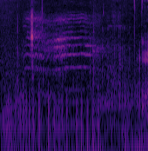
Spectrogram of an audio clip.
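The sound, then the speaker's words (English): A household cat named Drea lets out a single drawn-out meow, moderately loud, its pitch gliding downward before fading, over a steady low background rumble. “Sorry, our cat's in the way.”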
